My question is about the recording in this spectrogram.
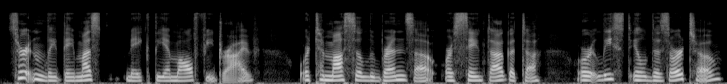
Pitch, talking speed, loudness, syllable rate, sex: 190 Hz, 155 wpm, -18 LUFS, 5.1 syllables/s, female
